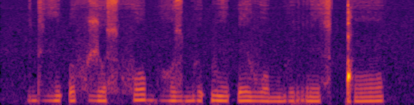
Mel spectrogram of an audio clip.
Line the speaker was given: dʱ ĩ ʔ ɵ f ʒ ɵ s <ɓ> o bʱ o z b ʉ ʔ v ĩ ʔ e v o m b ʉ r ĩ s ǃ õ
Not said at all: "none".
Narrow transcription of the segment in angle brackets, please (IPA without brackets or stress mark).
f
